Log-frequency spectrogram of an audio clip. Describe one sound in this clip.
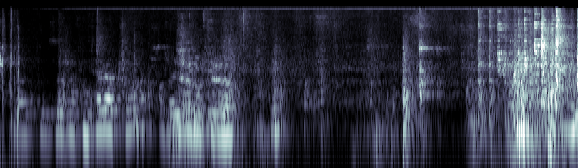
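A cupboard door clicks open and shut.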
